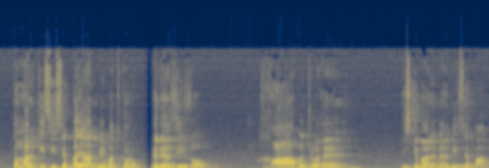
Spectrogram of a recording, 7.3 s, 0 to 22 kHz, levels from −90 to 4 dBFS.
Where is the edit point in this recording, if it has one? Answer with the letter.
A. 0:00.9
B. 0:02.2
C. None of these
B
